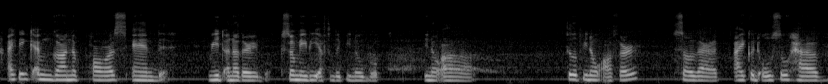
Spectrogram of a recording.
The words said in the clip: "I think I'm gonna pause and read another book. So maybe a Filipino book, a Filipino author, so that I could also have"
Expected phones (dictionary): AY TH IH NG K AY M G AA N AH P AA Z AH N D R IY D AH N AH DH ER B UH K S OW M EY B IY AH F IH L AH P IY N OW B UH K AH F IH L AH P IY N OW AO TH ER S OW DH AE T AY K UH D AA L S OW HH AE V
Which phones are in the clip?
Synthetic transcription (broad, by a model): AY TH IH NG K AY M G AA N AH P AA S AH N D R IY D AH N AH DH ER B UH K S OW M EY B IY AH F IH L AH P IY N OW B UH K AH F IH L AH P IY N OW AO TH ER S OW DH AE T AY K UH D AA L S OW HH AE V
